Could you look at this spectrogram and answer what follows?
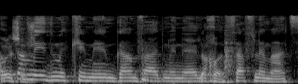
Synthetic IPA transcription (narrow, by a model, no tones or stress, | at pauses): t̪mid̪mekʰimimɡamvadmenaelnsaflemat͡s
